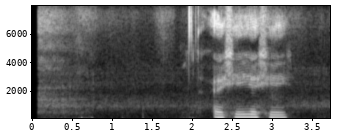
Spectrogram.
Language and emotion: Russian, neutral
